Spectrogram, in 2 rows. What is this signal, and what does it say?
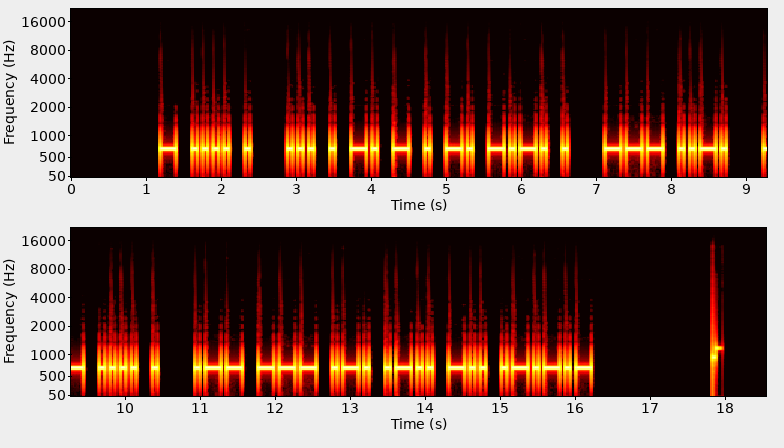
Morse code, heard as a keyed tone, about 17 wpm, 700 Hz. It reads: THE SENTENCE OF THE WORLD.
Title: Sentences from Top 1000 Words - Review Part 1 - 17wpm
